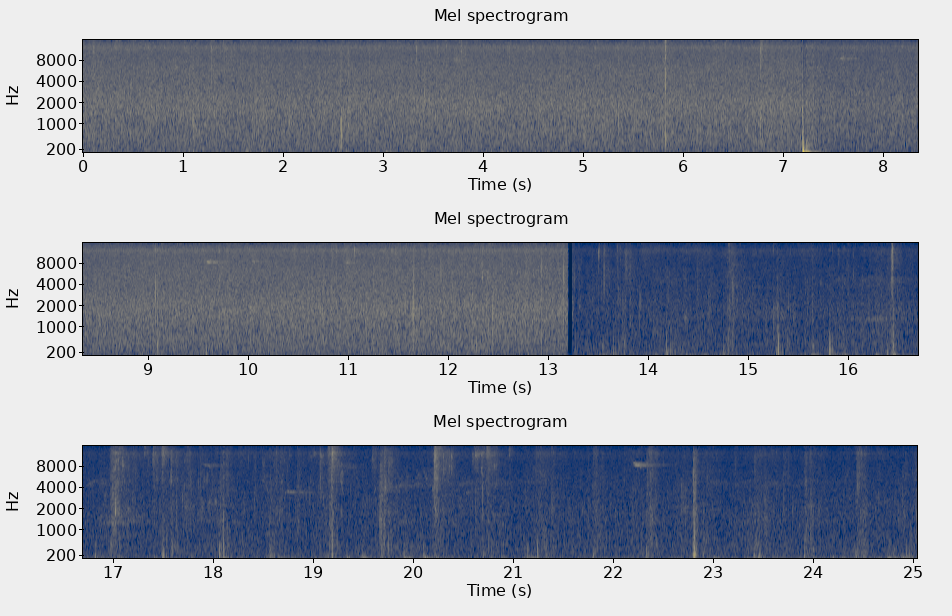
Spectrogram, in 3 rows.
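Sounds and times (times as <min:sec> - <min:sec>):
rain hiss: 0:00.0 - 0:25.0
low thump: 0:07.2 - 0:07.4.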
